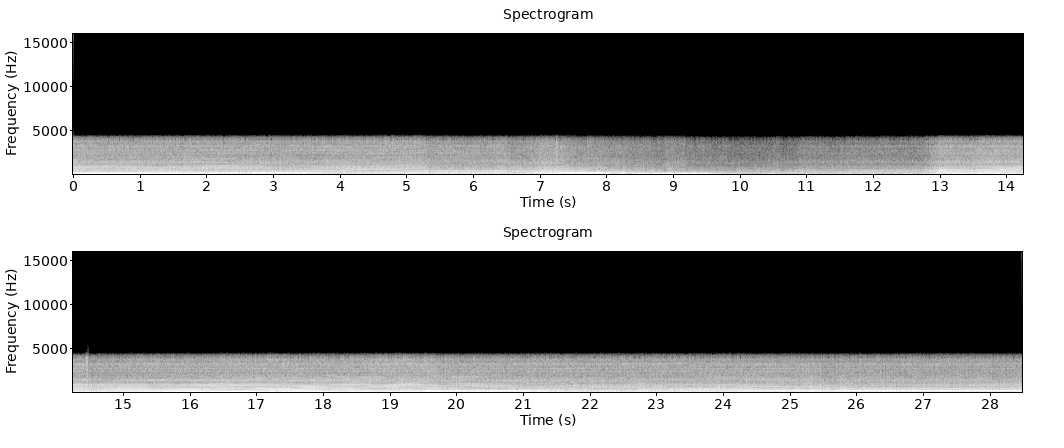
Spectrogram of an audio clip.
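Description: Racing car engine heard from inside the cabin during a lap: held at high revs, then the throttle comes off about seven seconds in and the engine note falls and quietens for a corner. About thirteen seconds in the driver is back on the throttle and the revs climb steadily for several seconds, then hold high.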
